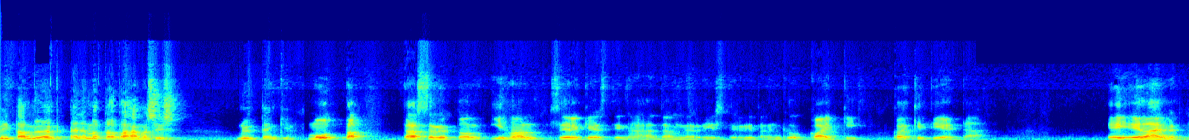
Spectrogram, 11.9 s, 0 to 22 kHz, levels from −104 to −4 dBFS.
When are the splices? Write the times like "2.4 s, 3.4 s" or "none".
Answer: 3.0 s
